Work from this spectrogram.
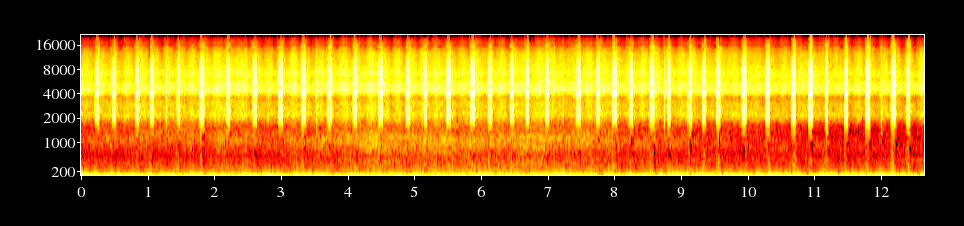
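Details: Cicadas in a tropical soundscape, summer song: rapid, evenly spaced buzzy pulses, about three per second, high and bright, continuing steadily throughout.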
